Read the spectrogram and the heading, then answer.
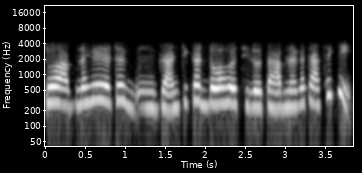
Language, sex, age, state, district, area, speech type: Bengali, female, 18-30, West Bengal, Uttar Dinajpur, urban, conversation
